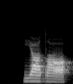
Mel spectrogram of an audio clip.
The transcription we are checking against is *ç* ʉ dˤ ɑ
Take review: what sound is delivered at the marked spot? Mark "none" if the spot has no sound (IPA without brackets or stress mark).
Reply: j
